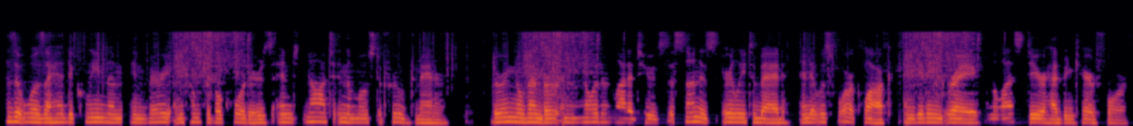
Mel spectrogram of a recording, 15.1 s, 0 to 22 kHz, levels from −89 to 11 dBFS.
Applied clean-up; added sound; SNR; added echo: classical method spectral subtraction.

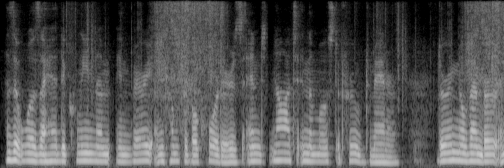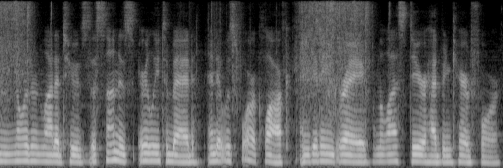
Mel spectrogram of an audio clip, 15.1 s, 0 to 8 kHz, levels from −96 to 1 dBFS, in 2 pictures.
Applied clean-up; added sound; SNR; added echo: none; Tearing; 20 dB; none.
